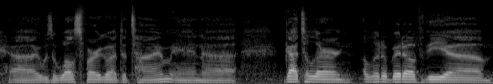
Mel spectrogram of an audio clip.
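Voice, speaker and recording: A man talks at a moderate pace and a medium pitch, in a monotone, flat intonation. Noticeable background noise is present. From immigrant to US at 14, raised in Aurora, Colorado. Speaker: real estate investor. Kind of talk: casual interview.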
